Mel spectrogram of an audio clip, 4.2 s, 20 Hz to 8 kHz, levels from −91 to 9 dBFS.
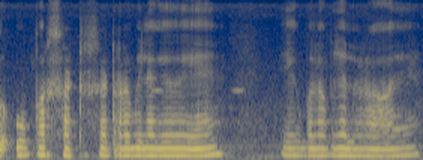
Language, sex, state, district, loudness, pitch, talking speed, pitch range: Hindi, male, Uttar Pradesh, Shamli, -19 LUFS, 125 Hz, 170 wpm, 120-130 Hz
